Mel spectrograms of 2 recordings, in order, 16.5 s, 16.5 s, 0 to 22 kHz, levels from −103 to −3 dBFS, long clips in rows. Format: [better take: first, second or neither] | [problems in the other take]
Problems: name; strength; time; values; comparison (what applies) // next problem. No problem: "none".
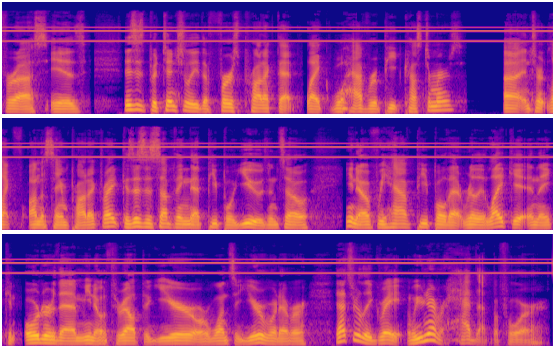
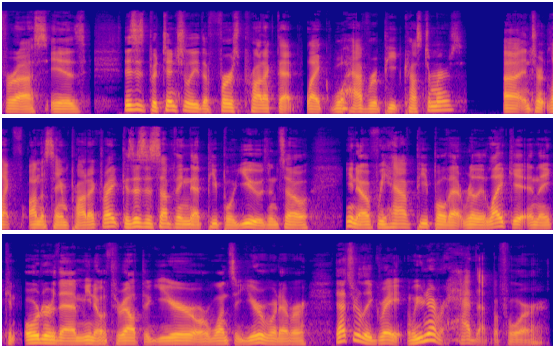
second | high-pitched whine; loud; throughout; 7.5 kHz, 6 dB below the speech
